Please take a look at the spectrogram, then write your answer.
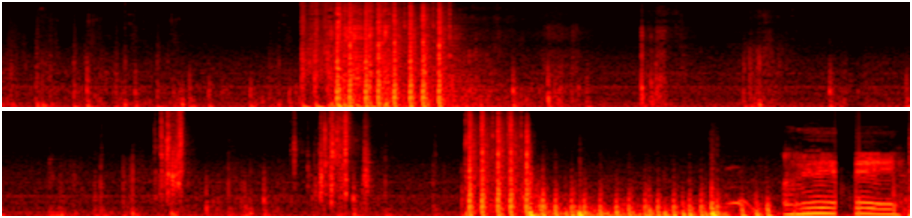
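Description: Bursts of automatic gunfire from a mobile shooter game's team deathmatch come in several short, loud volleys separated by quieter stretches, with faint footsteps and game effects between them.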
